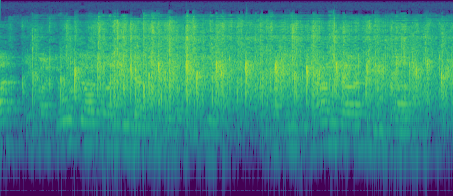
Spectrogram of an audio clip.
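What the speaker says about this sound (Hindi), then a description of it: "एक बार जोरदार ताली" An audience at a school event claps for a theatre team, sustained applause that carries under someone speaking loudly over a microphone.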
